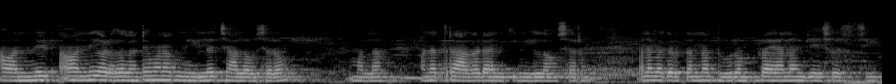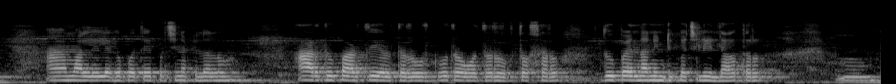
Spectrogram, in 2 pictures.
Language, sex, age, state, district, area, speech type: Telugu, female, 18-30, Telangana, Hyderabad, urban, spontaneous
